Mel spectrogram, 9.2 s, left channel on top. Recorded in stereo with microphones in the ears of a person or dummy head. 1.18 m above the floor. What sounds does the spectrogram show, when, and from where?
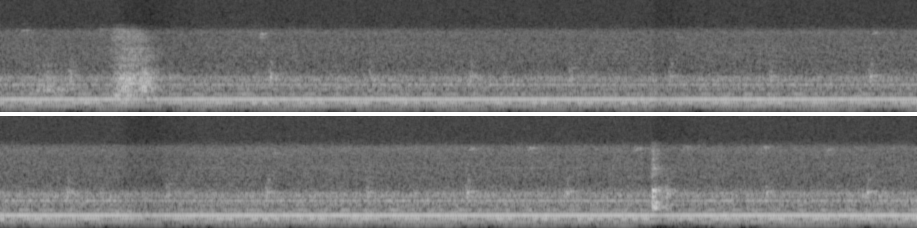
Only background noise.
